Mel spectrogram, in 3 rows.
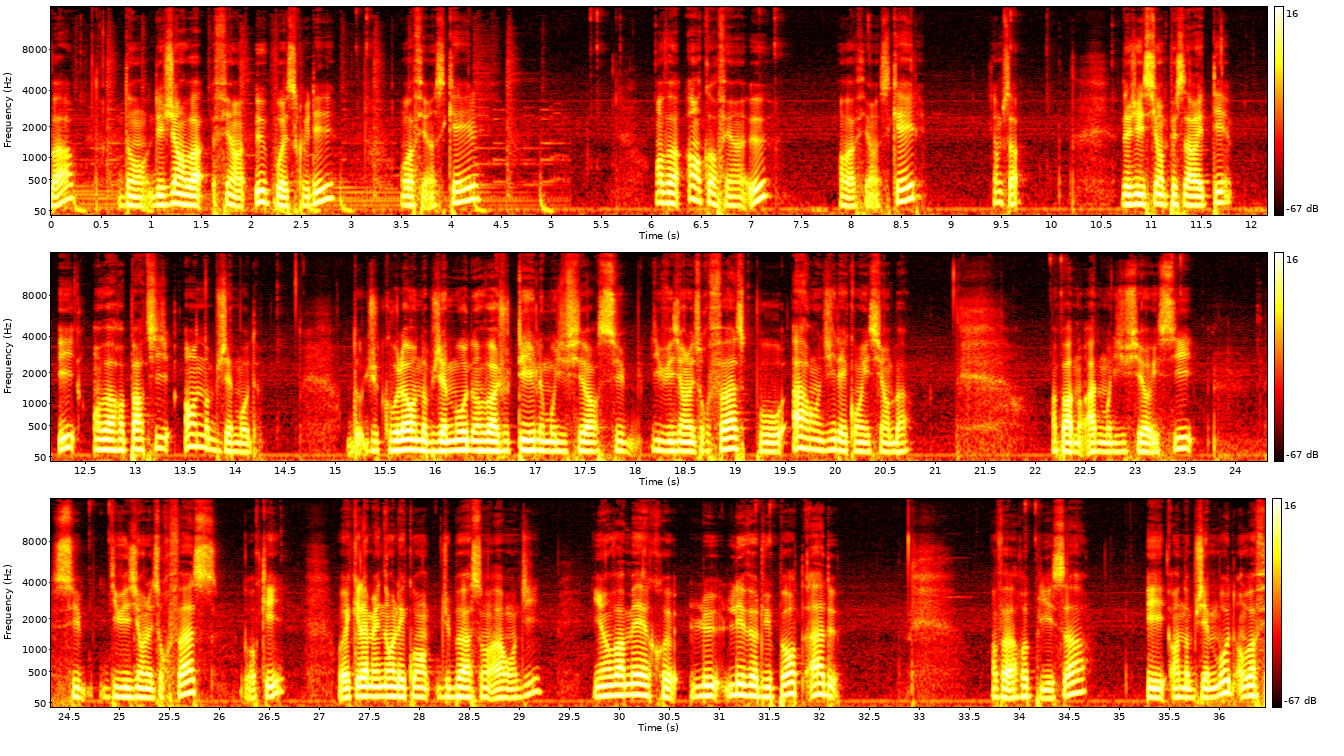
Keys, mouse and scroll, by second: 1.6 e, 3.6 s, 5.6 middle click, 6.3 e, 7.5 s, 10.0 middle click, 10.9-11.9 scroll up 1, 11.9 Tab, 12.2-13.1 scroll down 5, 13.1-14.7 middle drag, 14.7-15.3 scroll up 1, 15.3 shift+scroll up 1, 18.7-21.7 middle drag, 22.1 click, 23.4-25.9 drag, 25.9-26.9 middle drag, 26.9-29.9 scroll up 1, 31.3-35.7 drag, 35.7 w.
